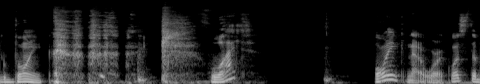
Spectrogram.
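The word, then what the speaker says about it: BOINC: aka world using the boink boink network pronounced like boink.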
